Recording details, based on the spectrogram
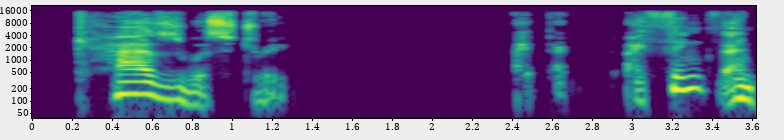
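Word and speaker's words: casuistry: of what was called caswistry. I I think I'm pronouncing it correctly. Okay, not causality but caswistry.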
